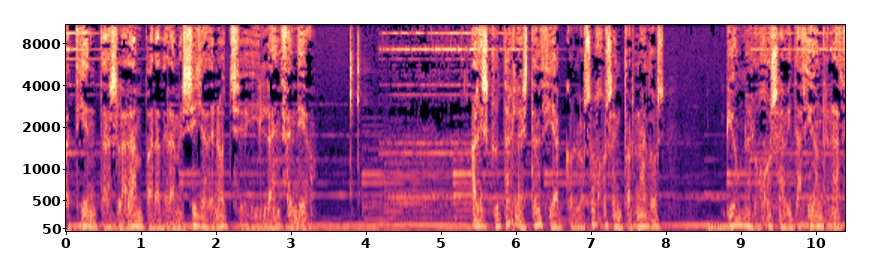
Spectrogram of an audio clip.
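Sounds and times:
speech: 0.2s - 3.4s, 5.4s - 8.2s, 8.8s - 10.3s
quick clicks: 3.8s - 4.0s
telephone ringing with a bright electronic tone: 4.2s - 6.5s.

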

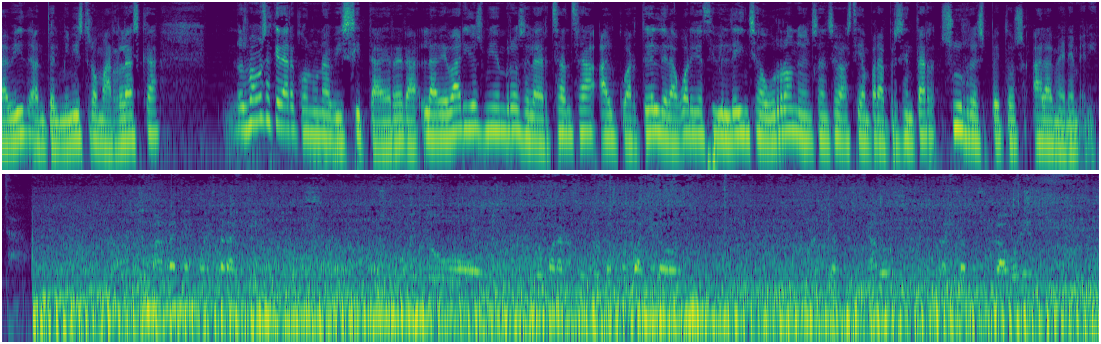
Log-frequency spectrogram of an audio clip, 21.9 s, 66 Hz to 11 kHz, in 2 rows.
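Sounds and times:
speech: 0.0s - 11.7s, 12.5s - 13.7s, 19.3s - 21.8s
people talking and murmuring outdoors: 0.0s - 21.9s
several car engines idling outside barracks: 11.3s - 21.9s.

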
